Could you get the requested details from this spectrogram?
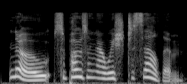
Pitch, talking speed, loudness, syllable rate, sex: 265 Hz, 225 wpm, -17 LUFS, 5.5 syllables/s, female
